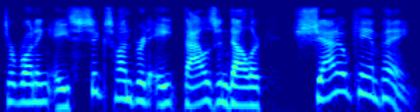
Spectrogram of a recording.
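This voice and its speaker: A man narrates a news package in a steady, scripted read. His voice sits a bit high. The audio is muffled and lo-fi. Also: measured pace, no room sound. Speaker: news reporter voice-over. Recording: dull lo-fi broadcast audio.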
